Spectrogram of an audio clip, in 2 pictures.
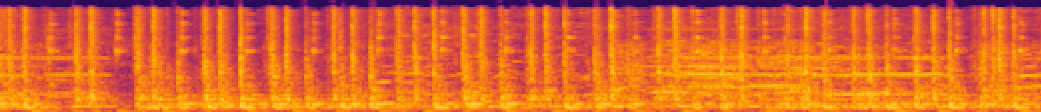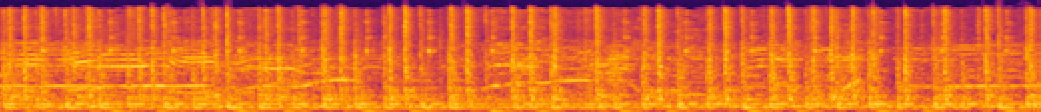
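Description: Afro-Dominican ceremonial drumming: several rope-laced skin drums played by hand in a fast, dense rhythm, with sticks clacking on wood. Voices sing over the drums.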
